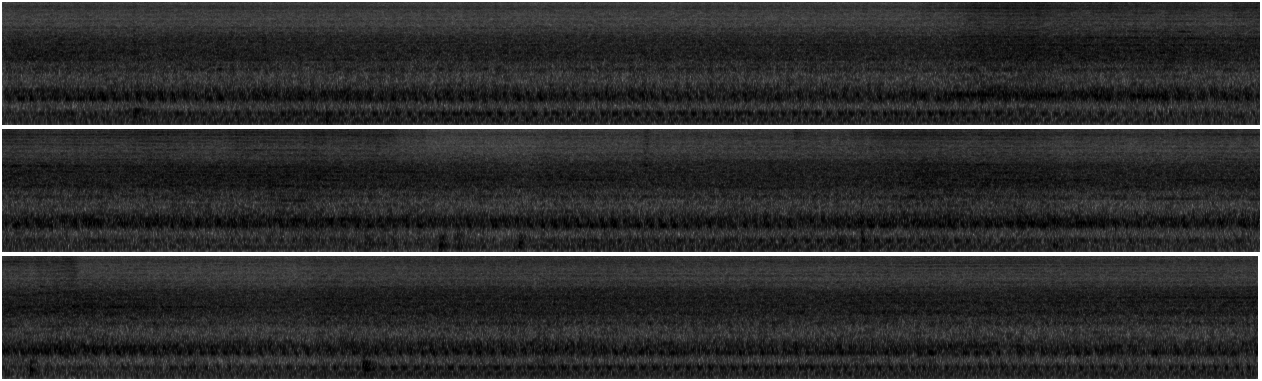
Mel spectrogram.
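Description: Band sawmill running steadily with its drive engine humming. The blade rasps through a small green log twice, a few seconds each time, about a quarter of the way in and again around the middle.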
